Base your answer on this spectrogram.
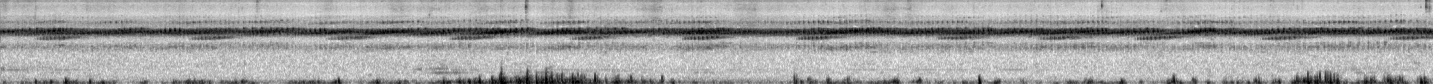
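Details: Frogs in spring, a steady high pulsing trill chorus from many callers, partly covered by heavy low rumbling and buffeting noise, loudest around five to six seconds and again near thirteen.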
